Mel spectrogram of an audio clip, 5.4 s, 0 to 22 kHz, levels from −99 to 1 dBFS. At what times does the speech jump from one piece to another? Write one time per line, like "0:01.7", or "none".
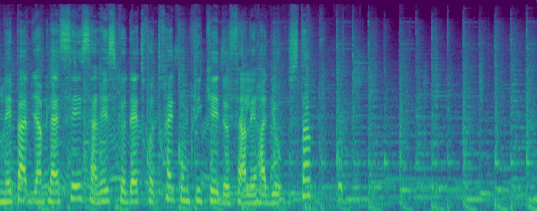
none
